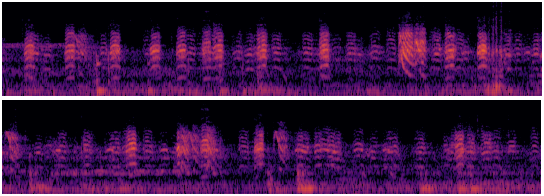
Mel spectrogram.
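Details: Four zebra finch chicks (one albino, two white pied, one fawn) give a steady stream of short, nasal, buzzy calls overlapping one another.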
